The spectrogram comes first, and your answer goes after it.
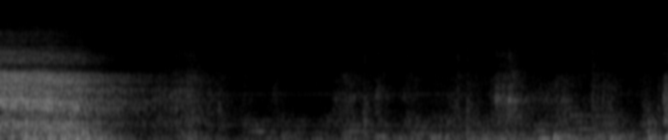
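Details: A Thoroughbred mare gives a loud, shaky whinny that fades within the first second. Quieter hoof clip-clops and shuffling follow for the rest of the recording.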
